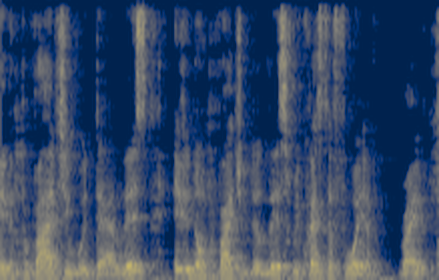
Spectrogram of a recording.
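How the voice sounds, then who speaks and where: An energetic tone comes through from a man at medium pitch with ordinary pitch variation. The recording has audible room echo. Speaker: government contracting coach, YouTuber. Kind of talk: tutorial. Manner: fast; casual, energetic.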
